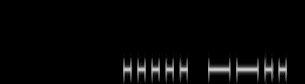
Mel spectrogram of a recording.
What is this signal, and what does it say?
Morse code, heard as a keyed tone, about 17 wpm, 700 Hz. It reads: 5Z
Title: Single-Letter Single-Number 17wpm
